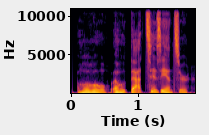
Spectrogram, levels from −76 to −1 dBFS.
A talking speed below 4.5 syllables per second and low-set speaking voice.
No: 4.0 syllables/s; medium, 185 Hz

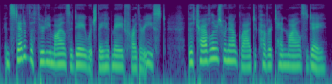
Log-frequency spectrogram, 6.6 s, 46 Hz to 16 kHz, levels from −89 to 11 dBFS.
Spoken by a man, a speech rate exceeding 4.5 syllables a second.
No: female; 5.6 syllables/s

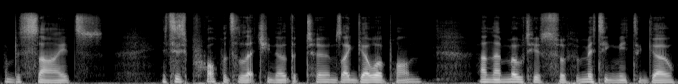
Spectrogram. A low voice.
Yes: low, 105 Hz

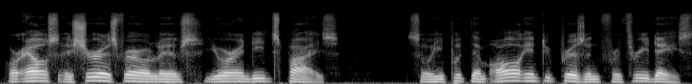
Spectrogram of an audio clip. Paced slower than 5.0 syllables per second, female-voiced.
No: 4.6 syllables/s; male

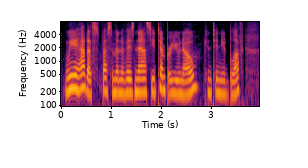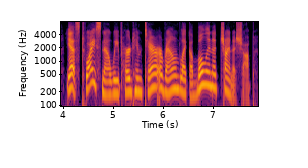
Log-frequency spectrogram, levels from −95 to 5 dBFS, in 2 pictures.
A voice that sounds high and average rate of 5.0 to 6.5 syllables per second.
Yes: high, 210 Hz; 5.2 syllables/s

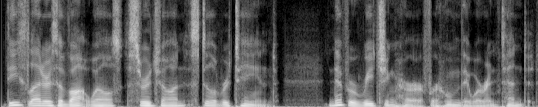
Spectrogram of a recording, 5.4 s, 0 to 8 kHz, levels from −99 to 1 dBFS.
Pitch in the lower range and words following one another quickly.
No: low, 110 Hz; average, 180 wpm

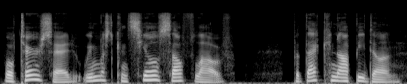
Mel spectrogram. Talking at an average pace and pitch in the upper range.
No: average, 190 wpm; medium, 150 Hz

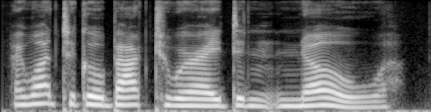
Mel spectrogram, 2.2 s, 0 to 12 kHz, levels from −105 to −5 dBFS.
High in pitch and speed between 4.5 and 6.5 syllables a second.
Yes: high, 205 Hz; 6.0 syllables/s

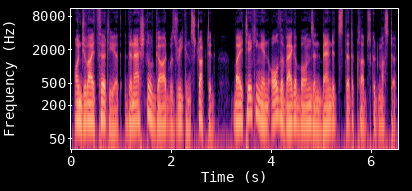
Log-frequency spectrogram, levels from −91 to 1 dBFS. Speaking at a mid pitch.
No: very low, 95 Hz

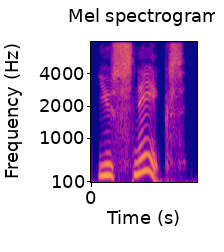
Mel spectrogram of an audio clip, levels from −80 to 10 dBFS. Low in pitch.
No: very high, 255 Hz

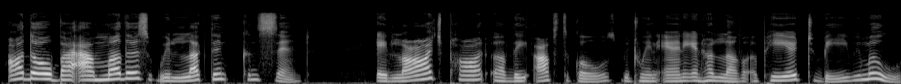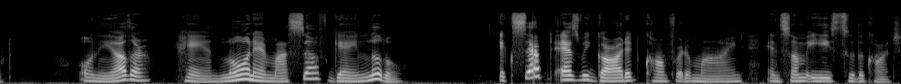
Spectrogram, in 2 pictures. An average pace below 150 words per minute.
Yes: average, 140 wpm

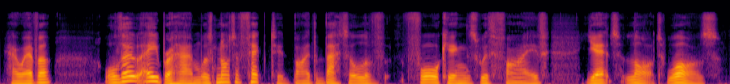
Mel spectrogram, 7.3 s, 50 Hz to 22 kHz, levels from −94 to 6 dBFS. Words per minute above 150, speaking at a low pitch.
No: average, 140 wpm; low, 125 Hz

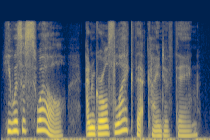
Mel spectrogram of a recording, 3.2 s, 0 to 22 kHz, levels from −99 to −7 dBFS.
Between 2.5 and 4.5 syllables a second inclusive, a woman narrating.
Yes: 4.2 syllables/s; female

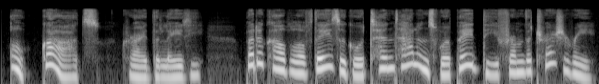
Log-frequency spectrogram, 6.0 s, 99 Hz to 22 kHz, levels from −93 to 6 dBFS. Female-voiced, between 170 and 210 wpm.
Yes: female; average, 190 wpm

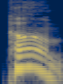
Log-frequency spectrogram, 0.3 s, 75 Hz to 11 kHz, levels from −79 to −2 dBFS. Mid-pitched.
Yes: medium, 160 Hz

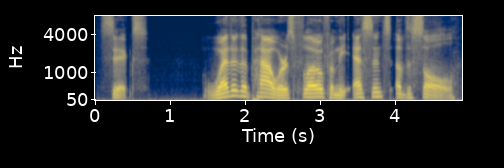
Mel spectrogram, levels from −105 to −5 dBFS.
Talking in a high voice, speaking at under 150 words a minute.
No: low, 125 Hz; slow, 135 wpm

